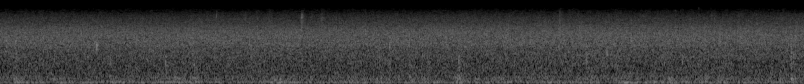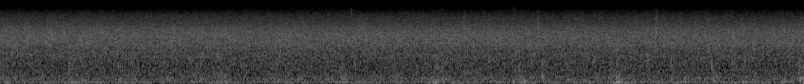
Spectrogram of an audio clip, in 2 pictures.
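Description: A steady, even hiss, brighter than it is deep, with no distinct events in it.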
